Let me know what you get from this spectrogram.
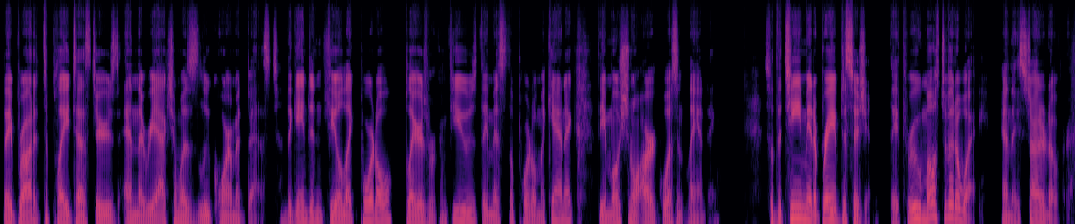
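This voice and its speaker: A man's voice: medium pitch, fairly quick, clear, resonant tone, no echo, clean studio sound. A man co-hosting a gaming podcast, moving between narration and casual, blunt, sweary chat. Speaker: podcast co-host.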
